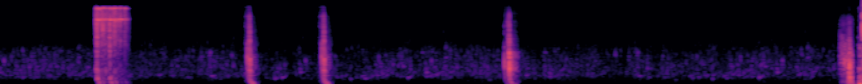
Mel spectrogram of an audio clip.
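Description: Short game interface sounds click and chime.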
